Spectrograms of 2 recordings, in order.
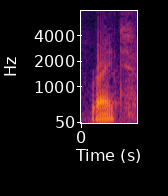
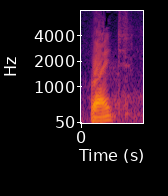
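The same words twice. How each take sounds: The two takes are said the same way.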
